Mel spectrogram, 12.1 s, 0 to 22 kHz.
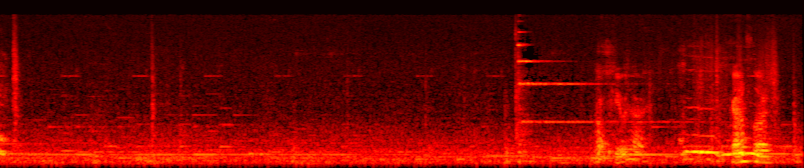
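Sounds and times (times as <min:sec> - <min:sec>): elevator chime ding: 0:02.0 - 0:02.4, 0:07.4 - 0:10.2.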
